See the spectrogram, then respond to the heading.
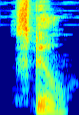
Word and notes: spill: Australian English

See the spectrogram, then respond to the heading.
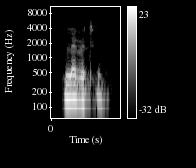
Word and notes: levity: British English

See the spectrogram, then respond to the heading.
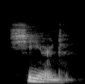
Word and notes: sheared: British English

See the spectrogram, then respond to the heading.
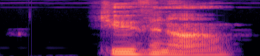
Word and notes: juvenile: Australian English

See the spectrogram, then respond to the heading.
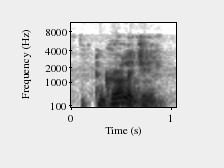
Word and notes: agrology: British English

